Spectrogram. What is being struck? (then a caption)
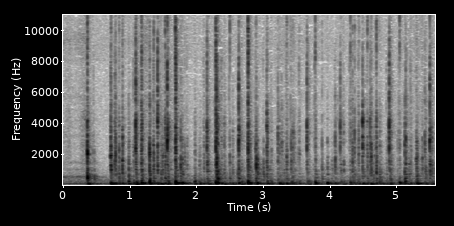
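Plastic computer keyboard keys. Fingertips type steadily on the hollow plastic keys of a black plastic full-size computer keyboard resting on a wooden desk. The result is a rapid run of quick, short taps, each with a low hollow thud and a bright click that dies away almost at once.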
